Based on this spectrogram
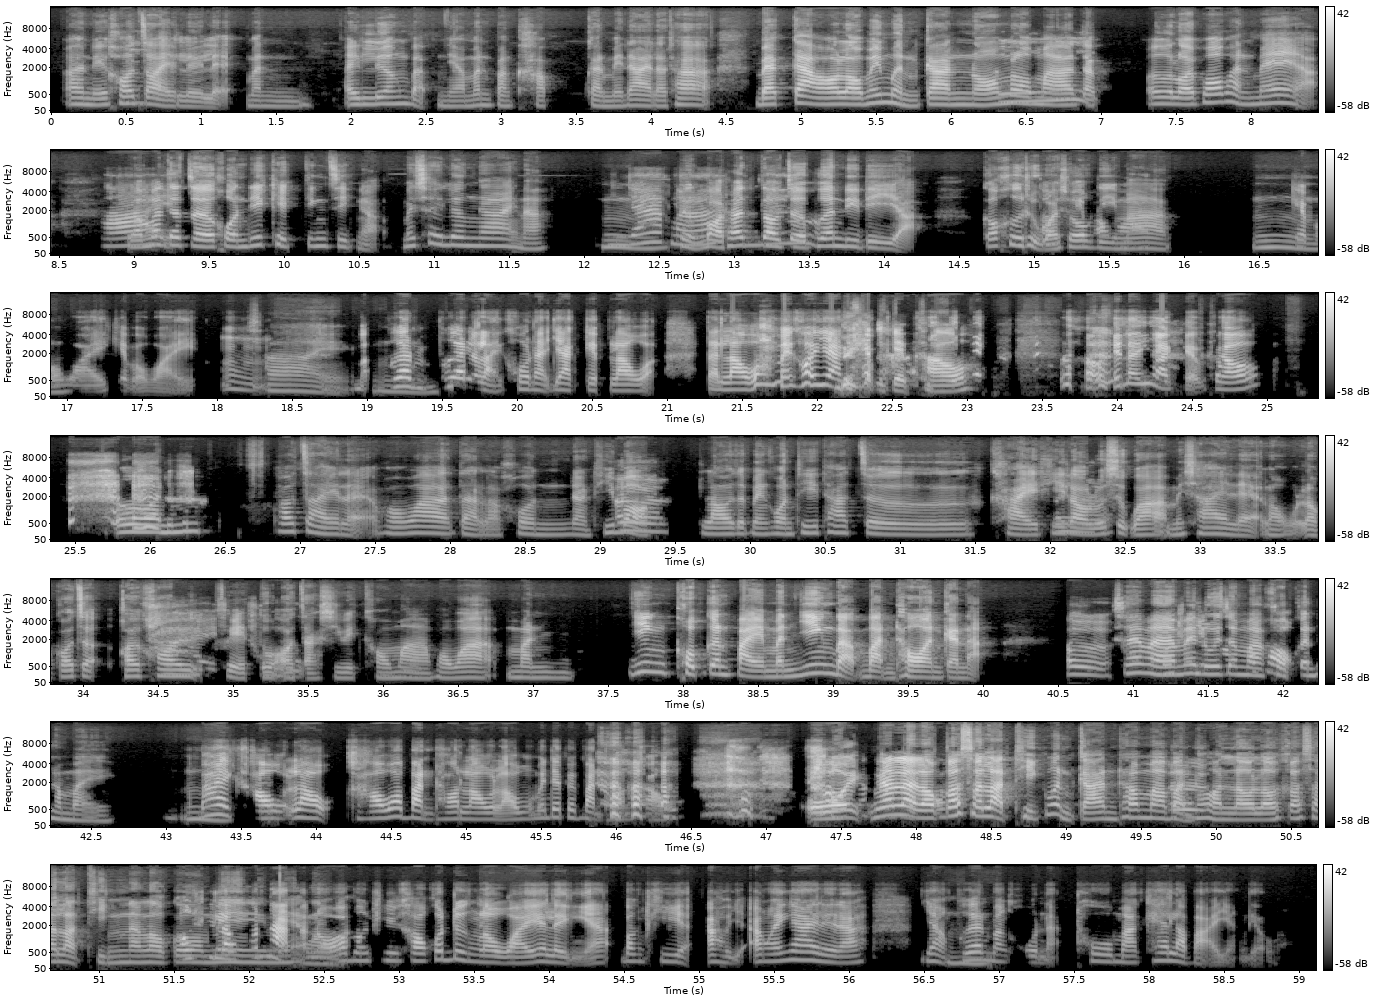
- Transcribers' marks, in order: tapping; laughing while speaking: "ไม่ค่อยอยากเก็บใคร เราไม่ได้อยาก"; laughing while speaking: "ไม่อยาก"; giggle; chuckle; mechanical hum; laughing while speaking: "เออ"; other background noise; in English: "เฟด"; laugh
- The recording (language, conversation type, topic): Thai, unstructured, คุณคิดว่าการพูดคุยกับเพื่อนช่วยลดความเครียดได้ไหม?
